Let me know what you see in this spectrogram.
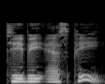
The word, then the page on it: tbsp: British English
